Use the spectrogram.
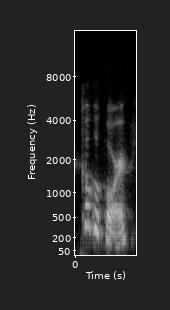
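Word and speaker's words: coco coir: pros and cons of cocoa how do you pronounce that Coco core Coco core yeah so Coco core and a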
